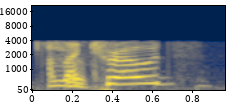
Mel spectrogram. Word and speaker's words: electrodes: They're like these little electrolodes or something. I don't know. – Electrodes? – Thank you.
